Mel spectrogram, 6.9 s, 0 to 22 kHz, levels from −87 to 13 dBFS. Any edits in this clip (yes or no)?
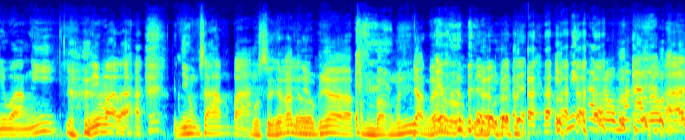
no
